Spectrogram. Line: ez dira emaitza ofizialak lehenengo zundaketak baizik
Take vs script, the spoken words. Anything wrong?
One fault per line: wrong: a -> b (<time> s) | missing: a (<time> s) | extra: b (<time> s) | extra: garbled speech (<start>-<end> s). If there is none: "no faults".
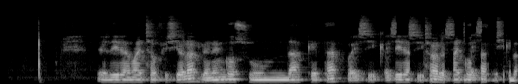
extra: garbled speech (3.8-5.2 s)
